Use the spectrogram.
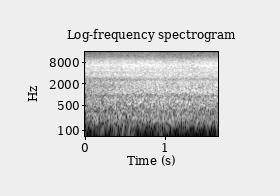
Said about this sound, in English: You look up and all you see is more sand in front of you, but you can hear the ocean. Walk towards the sound of the ocean.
